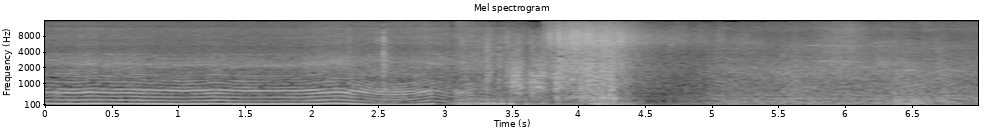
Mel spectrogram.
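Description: tool, chainsaw cutting down trees

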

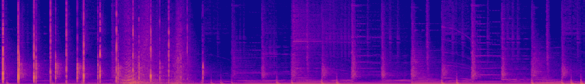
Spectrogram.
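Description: human body sound, hands clapping

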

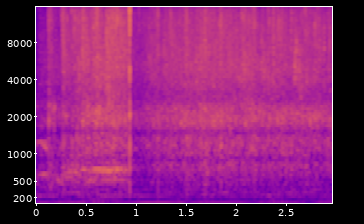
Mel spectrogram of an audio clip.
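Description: crowd, crowd applause

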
